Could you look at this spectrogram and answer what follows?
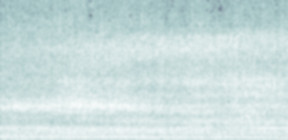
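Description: Diesel engine of a Mercedes-Benz intercity coach running steadily as the coach drives slowly past, a low, even drone.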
